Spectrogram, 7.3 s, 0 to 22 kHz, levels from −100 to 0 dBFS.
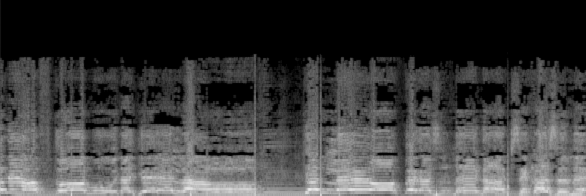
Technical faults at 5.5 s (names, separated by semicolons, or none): loud pop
